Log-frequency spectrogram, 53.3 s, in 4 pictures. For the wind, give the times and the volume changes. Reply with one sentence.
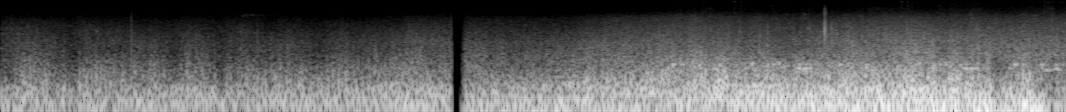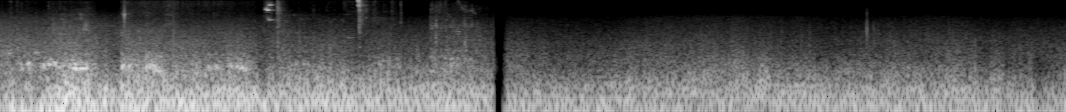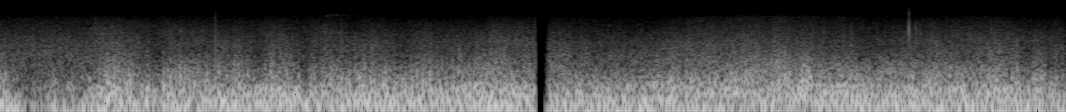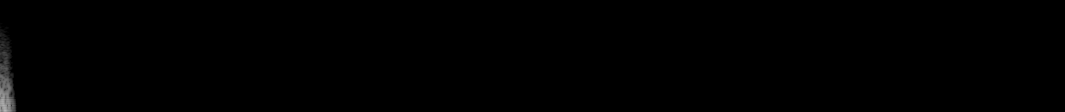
You can hear the wind from 0.0 to 40.1 s, getting louder then quieter.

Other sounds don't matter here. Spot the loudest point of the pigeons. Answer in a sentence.
The loudest moment of the pigeons is at 14 seconds.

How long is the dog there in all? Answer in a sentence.
You can't hear the dog here.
